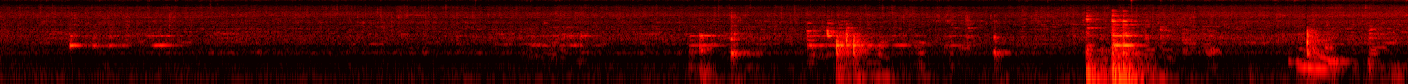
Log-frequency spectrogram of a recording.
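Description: Quiet kitchen background with a few scraping, sloshing stirs of a spatula mixing eggs into masala in a pan, growing louder toward the end.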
